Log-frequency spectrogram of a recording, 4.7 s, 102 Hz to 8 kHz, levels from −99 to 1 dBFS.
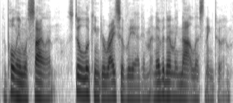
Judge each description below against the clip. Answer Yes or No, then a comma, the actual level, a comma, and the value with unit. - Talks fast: No, average, 180 wpm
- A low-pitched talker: Yes, low, 115 Hz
